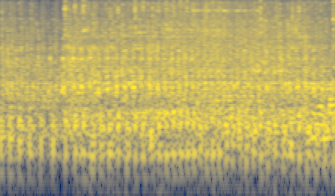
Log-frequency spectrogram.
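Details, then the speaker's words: Manco Rattler II go-kart small engine on a cheap nine-dollar carburetor with no choke, still a little cold, throttle shaft play shown: idle rises and sags unevenly instead of holding steady; idle hunting from worn carburetor. "so far it's running better than it did all right so can you hear it searching well let me show you why the nine dollar carburetor is nine bucks"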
